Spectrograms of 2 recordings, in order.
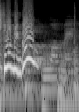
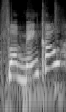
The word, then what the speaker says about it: flamenco: are you ready I'm not ready here we go oh is this Flamingo oh Flamenco Flamingo the animal oh shoot it's not Flamingo I've been saying it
